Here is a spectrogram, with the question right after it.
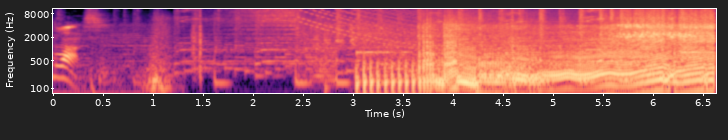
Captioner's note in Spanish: Moto haciendo brooom broooom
